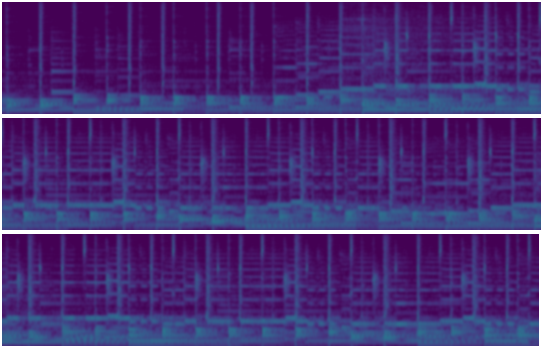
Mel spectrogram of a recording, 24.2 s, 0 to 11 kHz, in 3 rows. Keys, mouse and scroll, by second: 0.2 click, 4.0-5.8 scroll up 3, 4.2 middle click, 7.0 Tab, 9.4 2, 10.1 click, 12.9 Tab, 14.5 click, 17.1 click, 18.9 click, 19.8 click.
